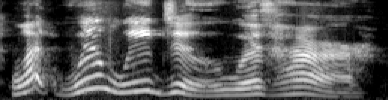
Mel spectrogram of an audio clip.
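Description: A woman's voice: mid-range voice, very animated, extremely slow, exaggerated voice. A woman playing an anxious, diplomatic theatre producer in an audio comedy drama, polite but strained. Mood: polite, uneasy.

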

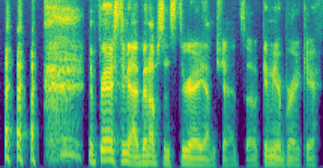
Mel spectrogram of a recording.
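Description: A man's voice: mid-range voice, huge pitch swings, moderate pace, a bit bright, dry recording, clean studio sound. A man chatting casually about sports as a podcast co-host.

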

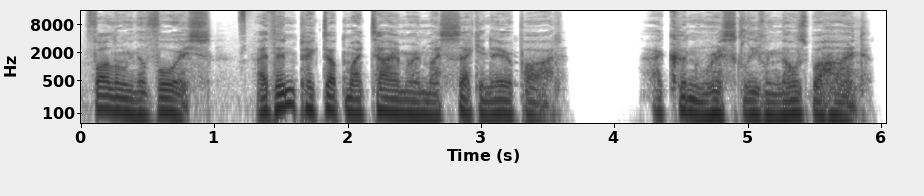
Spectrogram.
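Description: Low, husky man as earnest vigilante narrator. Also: steady tone, normal speed, a little mellow, dry recording, studio quality. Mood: tense, reflective. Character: unassuming man recounting his secret vigilante night, earnest, determined. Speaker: narrator of an audio drama. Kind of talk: dramatic first-person scripted narration. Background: music under the voice.

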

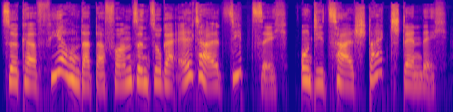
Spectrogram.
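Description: A woman's voice: fairly high pitch, very animated, moderate pace, fairly bright tone, dry recording, studio quality. A woman co-hosting a true-crime podcast, moving between narration and discussion. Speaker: podcast co-host.

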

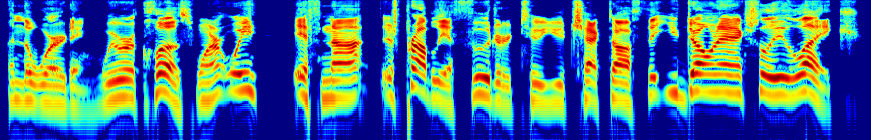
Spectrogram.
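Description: A man's voice: on the high side, expressive, no echo, clean studio sound. A man in his forties co-hosting a podcast, chatting casually with a loose, profane, joking manner. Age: 40s. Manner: loose, profane, quick to joke. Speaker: podcast co-host. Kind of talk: casual comedic chat.

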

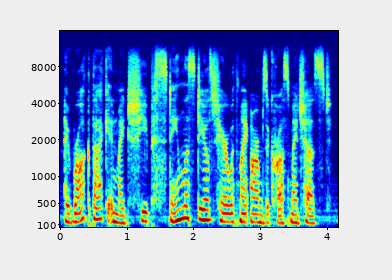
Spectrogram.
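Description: A woman's voice: low voice, normal speed, a little hiss or hum, close to an everyday voice. An actress playing a guarded, agitated, sardonic woman who narrates and speaks in an audio drama. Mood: tense, brooding. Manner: sardonic, exasperated. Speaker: narrator and lead character. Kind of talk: first-person audio drama narration and dialogue.

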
